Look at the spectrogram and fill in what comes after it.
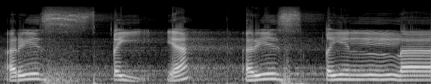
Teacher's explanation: Jangan nanti dibaca rizqi, tapi dibunyikan anginnya saja karena za ini sifatnya adalah shafir. Jadi bunyi anginnya lebih jelas.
